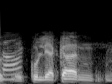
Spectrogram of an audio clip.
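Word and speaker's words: Culiacán: Absolutely, Culiacan, Mexico, yes.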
